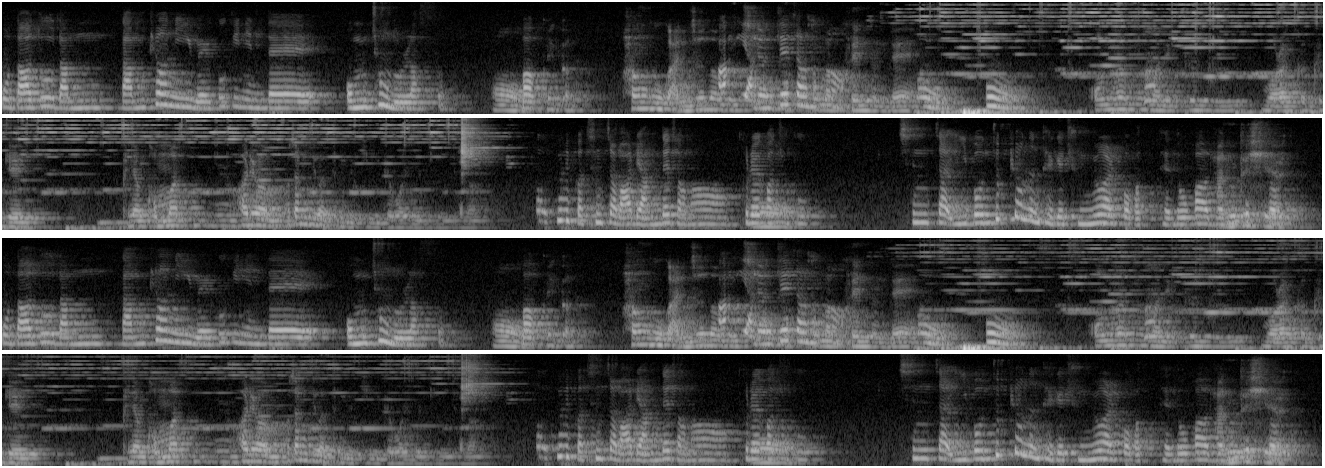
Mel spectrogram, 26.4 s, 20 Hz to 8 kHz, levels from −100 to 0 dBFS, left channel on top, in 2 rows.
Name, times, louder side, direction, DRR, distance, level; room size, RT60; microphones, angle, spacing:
voice 1, 0.0-3.2 3.5-4.5 5.2-5.4 7.2-8.5 9.2-9.5 9.8-10.3 11.4-11.6 18.6-21.3 22.2-26.0, left 1 dB, 20° left, 8 dB, 2.0 m, -36 dB
voice 2, 4.9-5.7 6.2-7.7 8.1-9.2 10.9-13.4 14.4-18.0 20.7-21.2 25.3-26.1, equal, 5° left, 7 dB, 6.1 m, -40 dB
sound 1, 8.8-18.3, left 4 dB, 90° left, 4.8 m, -38 dB
24.0 x 23.5 x 9.3 m, 0.70 s
head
